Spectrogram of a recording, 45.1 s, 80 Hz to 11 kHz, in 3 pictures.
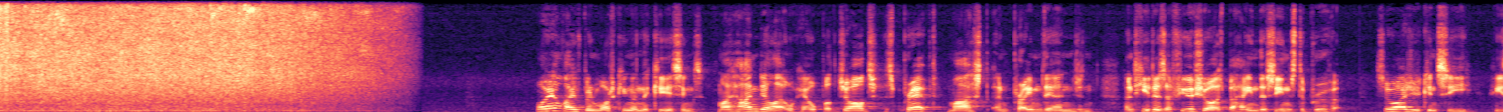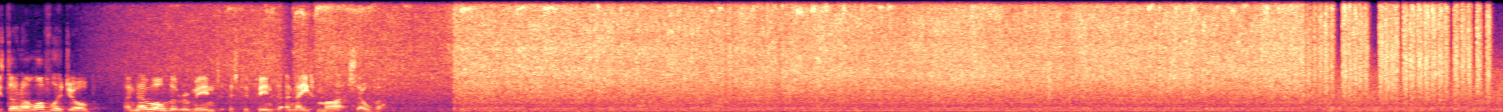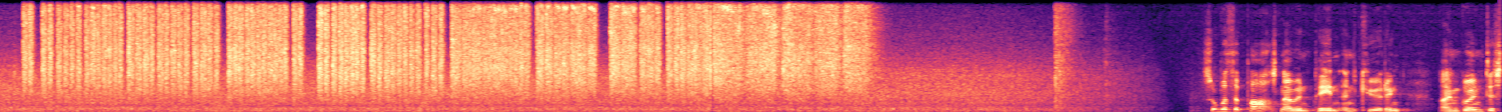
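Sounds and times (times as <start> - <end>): paint spray hiss: 0.0 - 4.2, 16.0 - 38.9.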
